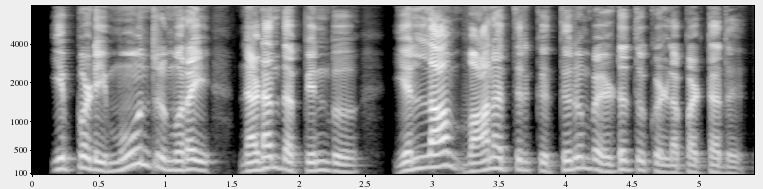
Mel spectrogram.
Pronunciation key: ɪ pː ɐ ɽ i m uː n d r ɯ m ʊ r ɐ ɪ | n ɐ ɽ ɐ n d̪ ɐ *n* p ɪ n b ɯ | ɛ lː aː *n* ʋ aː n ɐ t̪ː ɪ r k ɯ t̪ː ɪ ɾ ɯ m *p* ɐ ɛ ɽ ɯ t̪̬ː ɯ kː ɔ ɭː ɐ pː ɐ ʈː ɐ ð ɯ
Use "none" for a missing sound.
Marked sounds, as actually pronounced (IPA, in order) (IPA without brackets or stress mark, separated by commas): none, m, b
